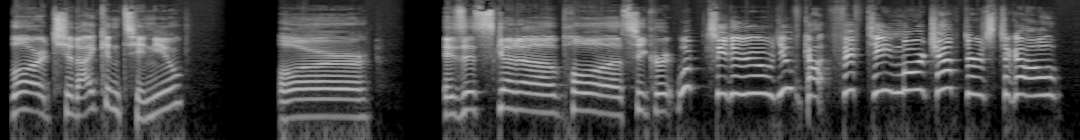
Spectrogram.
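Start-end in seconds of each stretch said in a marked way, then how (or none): 6.7-10.6 very high, squeaky, little cartoon mouse voice. Blurting out a playful exclamation: Mickey Mouse voice. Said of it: "I did that in a Mickey Mouse voice".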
